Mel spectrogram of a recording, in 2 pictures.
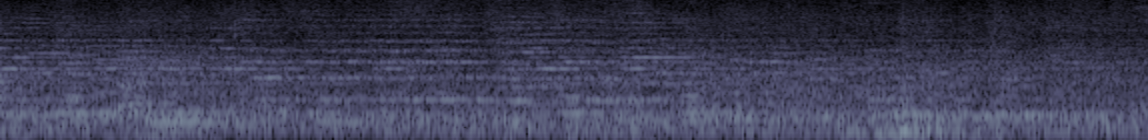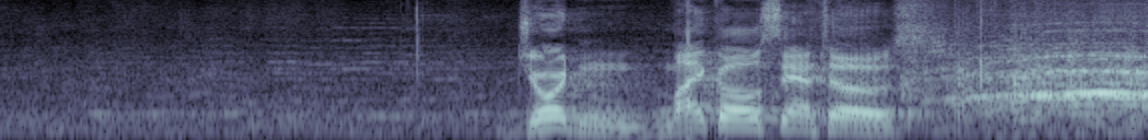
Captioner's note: cheers and applause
